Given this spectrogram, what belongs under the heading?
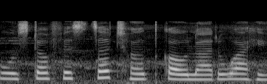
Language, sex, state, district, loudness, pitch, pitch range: Marathi, female, Maharashtra, Sindhudurg, -21 LUFS, 250 Hz, 235-270 Hz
